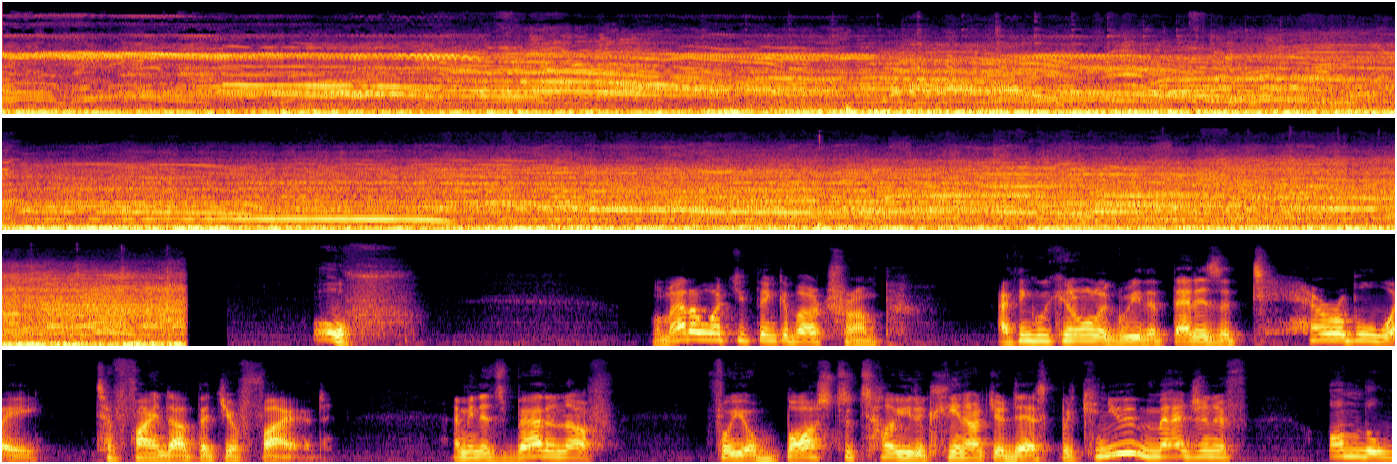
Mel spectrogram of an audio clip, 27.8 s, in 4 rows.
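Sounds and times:
whistles: 0.0 - 12.9
horn-like tones: 0.0 - 13.8
large crowd cheering and shouting in the street: 0.0 - 14.9
speech: 17.3 - 27.8.

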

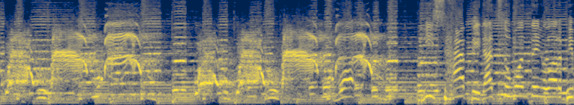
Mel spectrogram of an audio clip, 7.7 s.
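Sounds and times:
chimpanzee screaming: 0.0 - 5.3
speech: 0.5 - 0.9, 6.1 - 7.6.

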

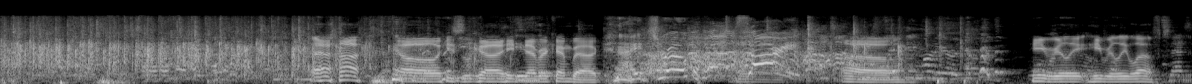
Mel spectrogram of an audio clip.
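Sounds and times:
crowd applause: 0.0 - 5.5, 6.4 - 9.8
laughter: 1.2 - 11.3
speech: 3.1 - 7.2, 8.4 - 9.4, 10.3 - 11.9.

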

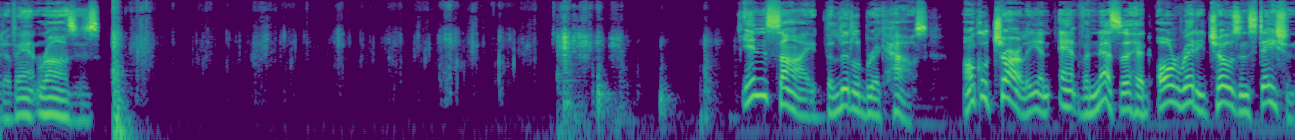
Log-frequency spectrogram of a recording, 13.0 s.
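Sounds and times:
speech: 0.0 - 1.5, 7.4 - 12.9
car tires crunching over a gravel driveway: 1.3 - 5.6.

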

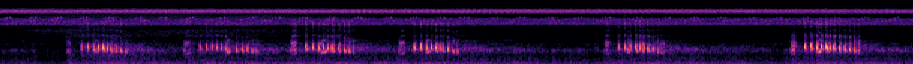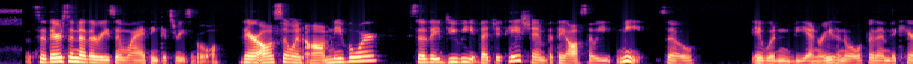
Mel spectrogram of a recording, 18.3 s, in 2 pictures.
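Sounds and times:
large bird calling in flight circling prey: 0.0 - 5.1, 6.0 - 7.0, 7.9 - 9.0
crickets or insects droning: 0.0 - 9.4
speech: 9.4 - 18.2.

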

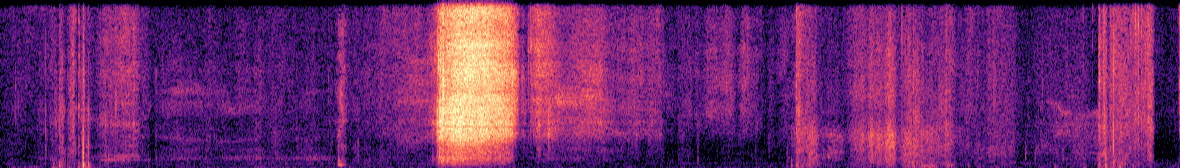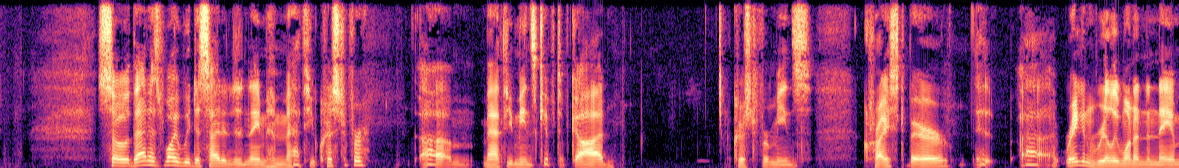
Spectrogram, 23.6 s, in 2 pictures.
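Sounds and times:
nose blowing: 4.2 - 5.9
speech: 12.9 - 18.1, 19.1 - 23.5.

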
